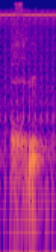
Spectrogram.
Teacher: Kha-nya harus punya getaran. Ya, huruf halak kita ada getaran kha di bawah, di pangkal lidah bagian dalam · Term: huruf kha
